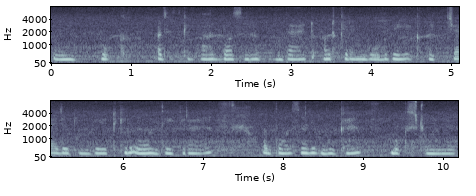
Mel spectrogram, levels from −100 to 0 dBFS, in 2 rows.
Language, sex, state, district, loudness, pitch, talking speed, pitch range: Hindi, female, Chhattisgarh, Balrampur, -28 LUFS, 225 Hz, 180 wpm, 215-230 Hz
